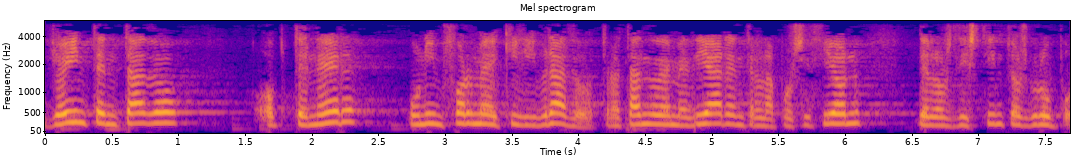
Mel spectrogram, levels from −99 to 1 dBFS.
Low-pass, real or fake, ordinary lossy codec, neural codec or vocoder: 5.4 kHz; real; none; none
